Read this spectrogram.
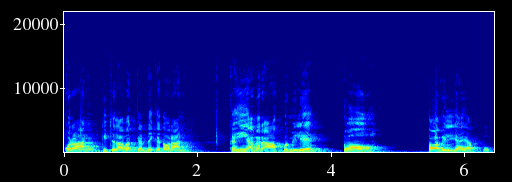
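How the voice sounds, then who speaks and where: A man's voice: sits high, a little slow. Give me a man teaching a recitation class in a roomy space. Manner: repeats each point and quizzes the class. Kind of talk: classroom lecture. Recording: roomy echo.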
